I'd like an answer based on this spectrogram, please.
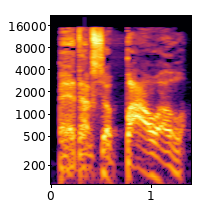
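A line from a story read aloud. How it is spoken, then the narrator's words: Shouting. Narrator (Russian): крикнул Рич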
